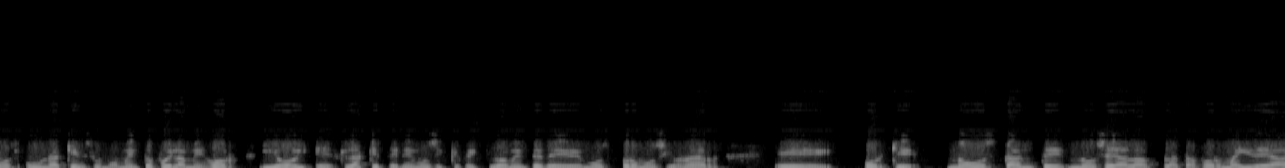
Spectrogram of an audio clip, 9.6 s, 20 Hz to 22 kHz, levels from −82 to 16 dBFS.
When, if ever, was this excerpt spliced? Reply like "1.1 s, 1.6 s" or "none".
1.9 s, 6.3 s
